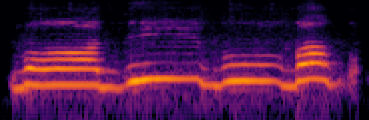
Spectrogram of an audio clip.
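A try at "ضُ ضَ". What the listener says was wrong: Oke, bagus.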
